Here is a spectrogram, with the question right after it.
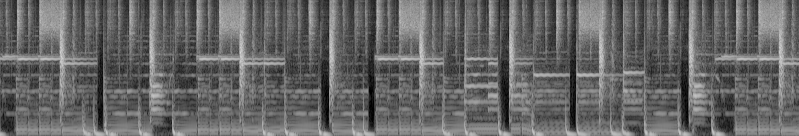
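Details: Loud funky music with a deep bass line, plucked guitar and drums repeats in short looping phrases, with no animal voice anywhere.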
